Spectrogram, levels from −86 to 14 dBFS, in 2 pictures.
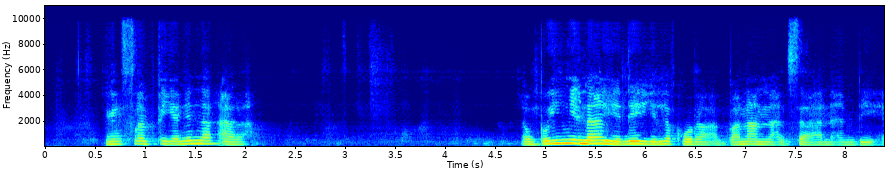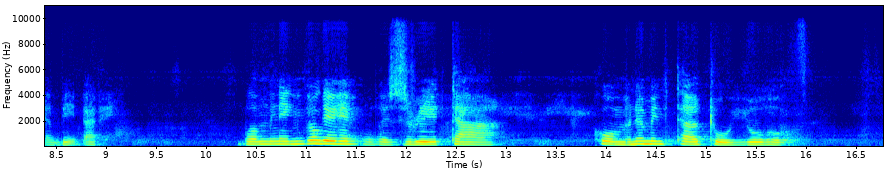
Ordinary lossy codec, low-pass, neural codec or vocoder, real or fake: Opus, 64 kbps; 9.9 kHz; codec, 16 kHz in and 24 kHz out, 0.6 kbps, FocalCodec, streaming, 2048 codes; fake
